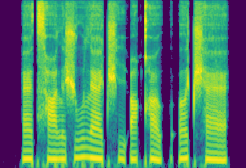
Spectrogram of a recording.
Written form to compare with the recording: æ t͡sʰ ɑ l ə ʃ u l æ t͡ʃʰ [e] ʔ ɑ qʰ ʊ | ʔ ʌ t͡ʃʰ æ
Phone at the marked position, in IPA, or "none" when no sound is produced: i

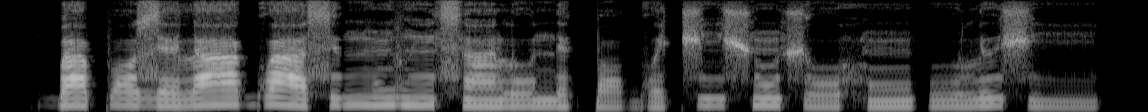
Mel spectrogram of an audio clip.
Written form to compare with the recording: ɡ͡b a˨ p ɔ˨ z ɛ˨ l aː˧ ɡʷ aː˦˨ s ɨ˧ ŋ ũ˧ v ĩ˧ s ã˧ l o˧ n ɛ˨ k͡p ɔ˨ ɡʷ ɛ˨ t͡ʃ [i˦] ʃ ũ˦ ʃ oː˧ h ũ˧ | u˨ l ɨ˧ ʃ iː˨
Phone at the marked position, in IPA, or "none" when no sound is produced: i˦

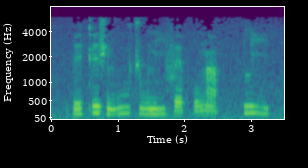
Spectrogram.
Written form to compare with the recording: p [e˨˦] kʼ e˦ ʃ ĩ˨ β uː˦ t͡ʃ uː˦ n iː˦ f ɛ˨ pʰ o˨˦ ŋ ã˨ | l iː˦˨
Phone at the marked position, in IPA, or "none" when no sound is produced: e˨˦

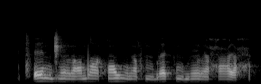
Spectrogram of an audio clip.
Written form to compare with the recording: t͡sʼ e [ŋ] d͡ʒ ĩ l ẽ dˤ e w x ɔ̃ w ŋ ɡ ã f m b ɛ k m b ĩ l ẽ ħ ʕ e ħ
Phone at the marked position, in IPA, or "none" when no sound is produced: n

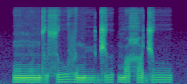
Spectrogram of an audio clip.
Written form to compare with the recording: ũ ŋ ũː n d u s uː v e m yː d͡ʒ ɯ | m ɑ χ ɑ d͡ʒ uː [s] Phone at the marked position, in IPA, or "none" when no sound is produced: none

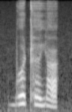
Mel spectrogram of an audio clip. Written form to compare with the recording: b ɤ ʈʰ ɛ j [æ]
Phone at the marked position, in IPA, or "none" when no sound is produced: a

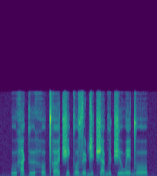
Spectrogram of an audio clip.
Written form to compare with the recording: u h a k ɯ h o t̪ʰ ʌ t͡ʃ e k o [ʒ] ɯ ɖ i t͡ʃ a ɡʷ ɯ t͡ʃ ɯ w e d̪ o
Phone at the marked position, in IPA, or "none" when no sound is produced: z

